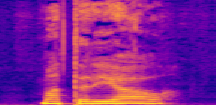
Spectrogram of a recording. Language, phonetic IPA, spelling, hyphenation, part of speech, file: Czech, [ˈmatɛrɪjaːl], materiál, ma‧te‧riál, noun, Cs-materiál.ogg
- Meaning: material (matter which may be shaped or manipulated)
